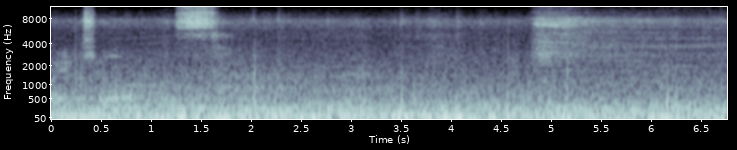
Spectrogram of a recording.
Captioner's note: clicking around and noises of frustration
